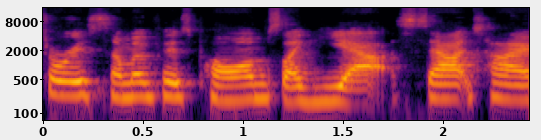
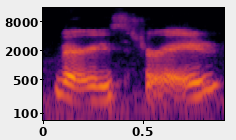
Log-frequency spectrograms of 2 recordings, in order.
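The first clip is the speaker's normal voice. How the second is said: whispered; 10 dB quieter than usual. Real, not acted. Whispered aside about spider.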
